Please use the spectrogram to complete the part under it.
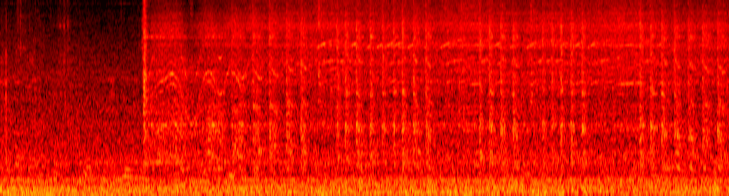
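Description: A car engine idles with a loud, rough rumble.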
